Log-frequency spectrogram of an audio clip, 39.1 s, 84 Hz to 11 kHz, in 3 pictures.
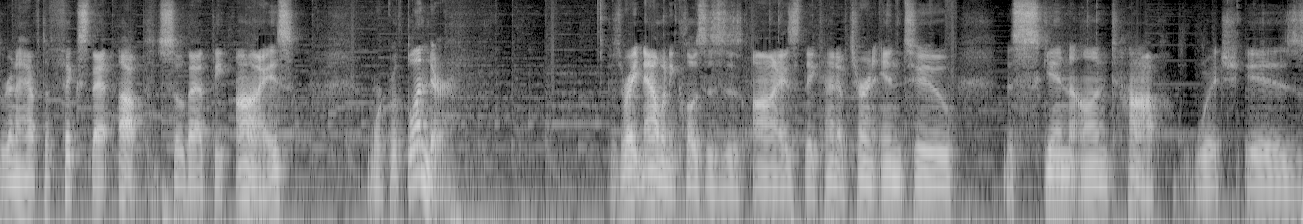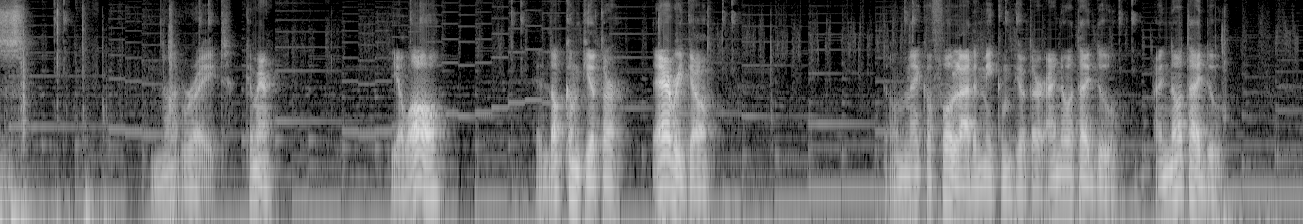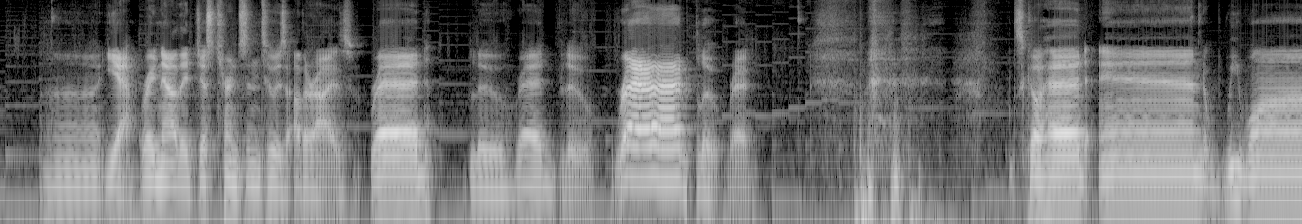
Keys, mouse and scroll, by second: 9.0 right click, 10.8 click, 12.2 click, 13.1 ctrl+Tab, 18.8 right click, 20.9 shift+right click, 26.5-34.1 drag.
